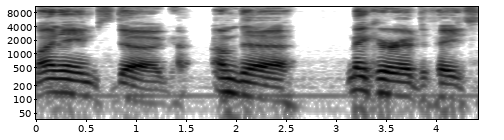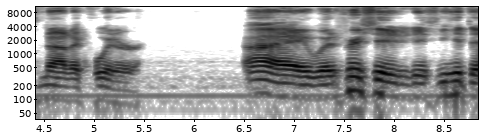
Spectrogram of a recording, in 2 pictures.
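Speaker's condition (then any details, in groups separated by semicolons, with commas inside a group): Traumatic brain injury; sounds drunk when speaking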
